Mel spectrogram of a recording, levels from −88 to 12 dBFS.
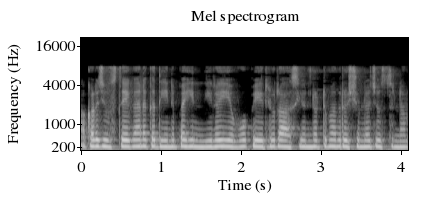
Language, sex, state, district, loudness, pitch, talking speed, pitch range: Telugu, female, Andhra Pradesh, Krishna, -13 LUFS, 220 Hz, 205 wpm, 215-225 Hz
